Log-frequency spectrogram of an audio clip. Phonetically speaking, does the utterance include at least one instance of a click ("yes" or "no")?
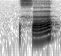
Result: no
